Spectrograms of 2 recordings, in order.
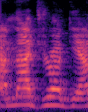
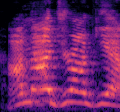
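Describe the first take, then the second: First: Said in the usual way. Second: "not" hit hard and a bit louder; emphatic denial. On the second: Shown as a demonstration. Telling chat he isn't drunk, "not" stressed. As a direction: insist on "not" in "I'm not drunk yet".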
